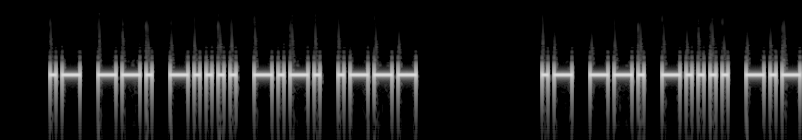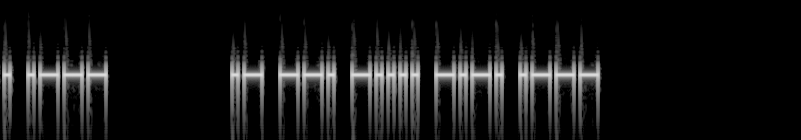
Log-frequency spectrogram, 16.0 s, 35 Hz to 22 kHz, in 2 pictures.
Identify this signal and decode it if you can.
Morse code, heard as a keyed tone, about 20 wpm, 700 Hz. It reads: AG6CJ AG6CJ AG6CJ
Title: USA Call Signs - 5 Characters - Repeated 3x - 20wpm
